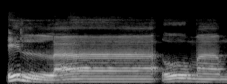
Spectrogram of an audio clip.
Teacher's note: Lamnya dibaca dobel, ada tasdidnya ditekan dan ditahan biar tampak dobelnya. Lam fathah alif mad thobi'i.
